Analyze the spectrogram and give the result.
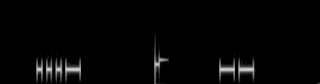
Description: Morse code, heard as a keyed tone, about 25 wpm, 700 Hz. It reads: V M
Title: Single Letters - Rapid-Fire 25wpm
